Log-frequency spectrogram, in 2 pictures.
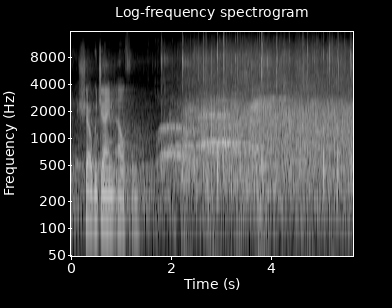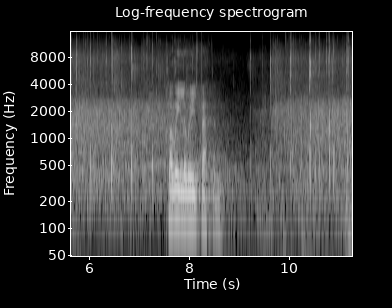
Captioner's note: applause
